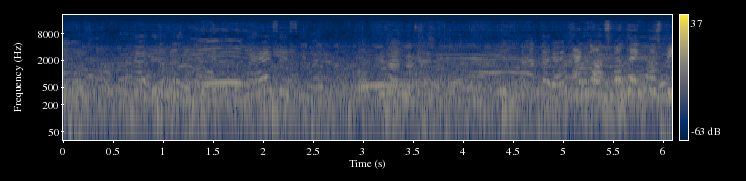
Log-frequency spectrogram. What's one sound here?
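Children shout and call out in the crowd.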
